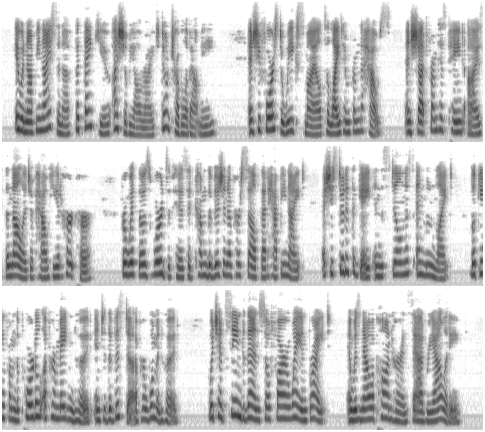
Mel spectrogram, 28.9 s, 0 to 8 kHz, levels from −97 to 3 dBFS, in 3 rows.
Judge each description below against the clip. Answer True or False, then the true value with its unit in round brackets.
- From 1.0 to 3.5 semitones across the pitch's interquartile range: False (4.4 semitones)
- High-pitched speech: True (230 Hz)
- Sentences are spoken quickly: True (210 wpm)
